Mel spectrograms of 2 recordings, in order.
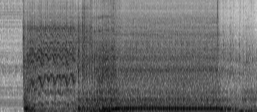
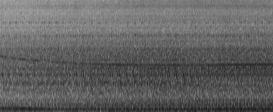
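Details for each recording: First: Turbo diesel Mustang after burnout event and turbo failure, back at shop: catches after short crank, settles into lumpy uneven idle with irregular beat; owner suspects engine is hurt, possibly low compression. Rough uneven running after start. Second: Ford Mustang with diesel swap (Strokestang), first run after fitting a new turbo: steady diesel idle with even clatter, rising gently under light throttle with faint turbo whistle; turbo judged good, runs smoothly.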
